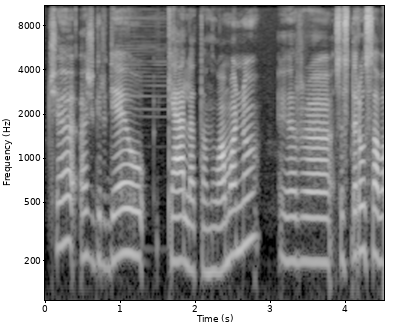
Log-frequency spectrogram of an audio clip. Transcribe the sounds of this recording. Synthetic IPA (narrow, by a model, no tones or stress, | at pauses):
t͡ʃʲɛɐʃɡʲɪɾʲd̪ʲeːjɛʊkʲæːlʲɛt̪ɐnuɔmoːnʲʊ | ɪrsʊsʲɪd̪ɐɾʲɛʊsɑːʋo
